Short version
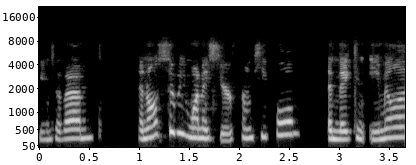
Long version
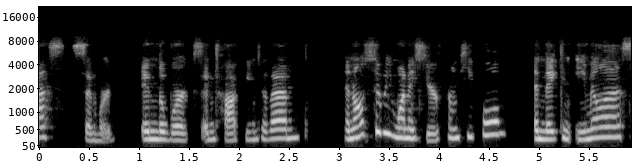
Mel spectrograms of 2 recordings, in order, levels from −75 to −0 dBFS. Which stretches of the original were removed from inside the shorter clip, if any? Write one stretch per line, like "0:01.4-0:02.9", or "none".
none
